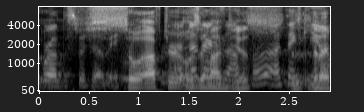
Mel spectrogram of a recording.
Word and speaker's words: Ozymandias: So after Another Ozymandias, example, I think did I pronounce it right? Ozymandias, yeah.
